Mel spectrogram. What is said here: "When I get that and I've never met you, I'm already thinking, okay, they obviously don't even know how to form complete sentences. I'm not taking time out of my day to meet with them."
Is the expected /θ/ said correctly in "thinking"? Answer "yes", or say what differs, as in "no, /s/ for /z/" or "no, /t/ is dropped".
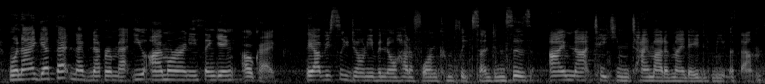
yes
